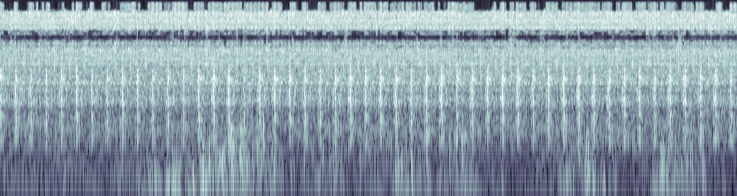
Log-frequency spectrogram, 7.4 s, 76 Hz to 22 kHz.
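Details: VW Golf GTI Mk7 Performance Pack, CXCB engine; deep heavy knock about three times a second at idle from start-up; rod knock, suspected from running without oil after the plastic oil pan broke.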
